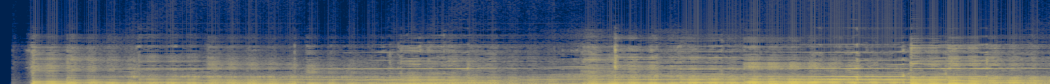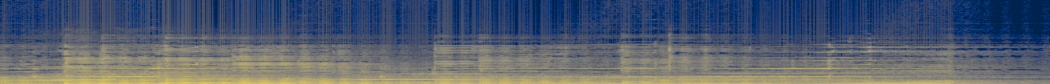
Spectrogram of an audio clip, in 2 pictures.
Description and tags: loop and meander
a little guitar loop I improvised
